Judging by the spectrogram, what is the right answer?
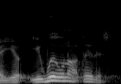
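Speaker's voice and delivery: retelling Peter's words to his king, hushed; incredulous hush. Retold or imitated. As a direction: say it low, shocked at the nerve. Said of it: "Hang on, King Jesus talking to Peter".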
